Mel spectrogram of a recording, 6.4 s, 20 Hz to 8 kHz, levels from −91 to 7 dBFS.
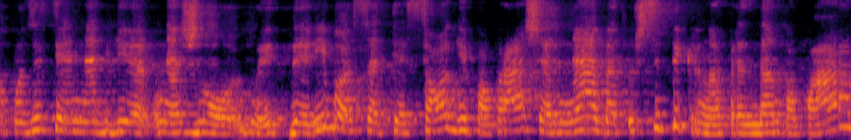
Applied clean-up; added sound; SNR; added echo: none; none; none; reverberation time 0.6 s.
